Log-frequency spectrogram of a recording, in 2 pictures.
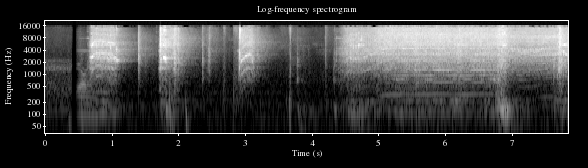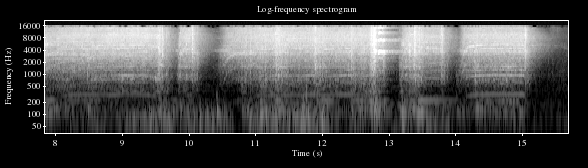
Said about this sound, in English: That's Pop's drilling for you kids.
